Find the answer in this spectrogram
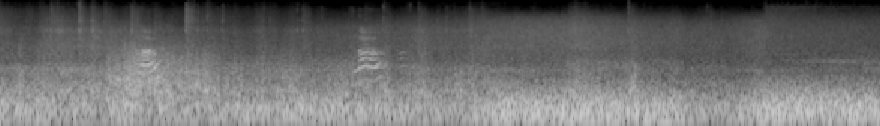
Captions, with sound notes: - Hello. Hello. (wind gushing)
